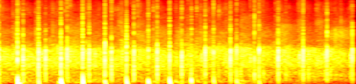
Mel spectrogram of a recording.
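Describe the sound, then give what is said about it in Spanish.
A crowd applauds steadily, many hands clapping in a dense, continuous patter of sharp claps, moderately loud, with no voices rising above it. “Así que de verdad, un aplauso”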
